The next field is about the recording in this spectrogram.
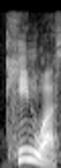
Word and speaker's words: quinoa: Then we have some baked Dijon mustard chicken breast on a bed of quinoa seeds. I was saying quinoa last night. It's two syllables, right? Quinoa.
